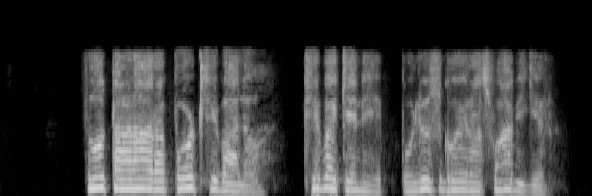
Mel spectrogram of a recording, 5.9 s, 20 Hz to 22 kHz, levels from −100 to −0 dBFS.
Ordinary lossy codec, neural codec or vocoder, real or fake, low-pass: Opus, 16 kbps; codec, 16 kHz, 8 kbps, FreqCodec, larger model; fake; 7.2 kHz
